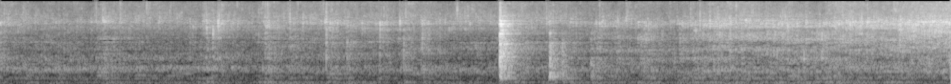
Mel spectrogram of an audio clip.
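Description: Chopped tomatoes sizzling in hot oil with frying onions and ginger-garlic paste in a pressure cooker pot. Two sharp utensil knocks on the pot come a little under four seconds in, then the sizzle grows louder as a spatula stirs the mixture.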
